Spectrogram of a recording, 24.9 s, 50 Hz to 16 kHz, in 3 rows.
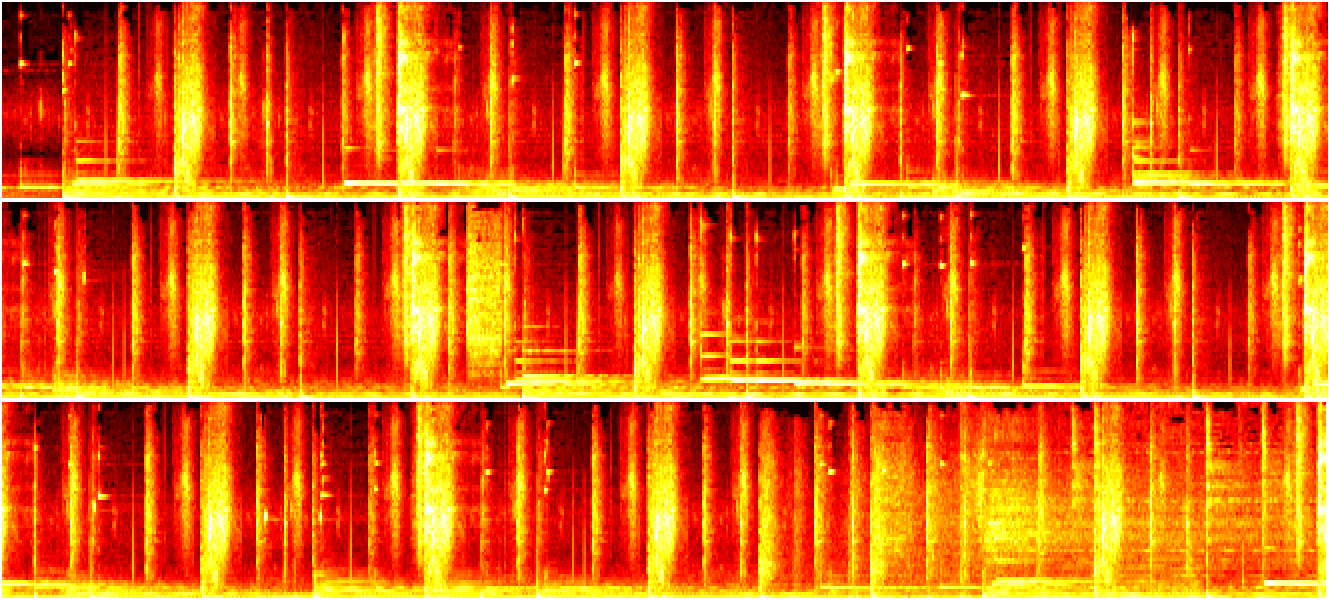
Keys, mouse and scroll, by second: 2.9 ctrl+d, 11.2 ctrl+t, 12.5 alt+shift+click.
